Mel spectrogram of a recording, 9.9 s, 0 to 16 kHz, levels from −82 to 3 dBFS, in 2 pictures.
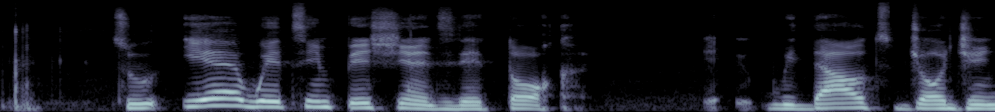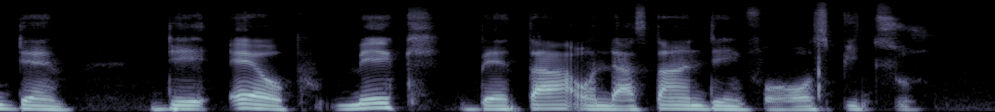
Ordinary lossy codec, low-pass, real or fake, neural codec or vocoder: AAC, 96 kbps; 14.4 kHz; fake; autoencoder, 48 kHz, 128 numbers a frame, DAC-VAE, trained on Japanese speech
